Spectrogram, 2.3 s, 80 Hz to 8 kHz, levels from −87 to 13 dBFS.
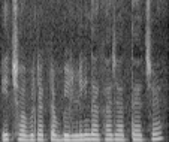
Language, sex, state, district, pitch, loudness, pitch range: Bengali, female, Assam, Kamrup Metropolitan, 255 Hz, -15 LUFS, 250-260 Hz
